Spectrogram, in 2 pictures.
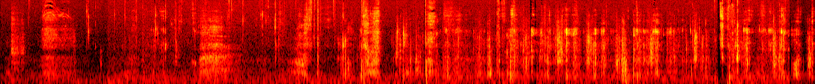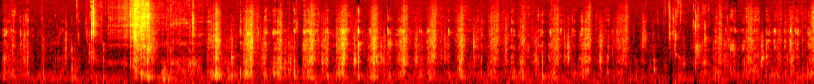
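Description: Close-miked crunchy bites into a whole raw onion and wet chewing of it together with salmon sushi in tartar sauce, with the loudest crunches about halfway through.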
